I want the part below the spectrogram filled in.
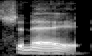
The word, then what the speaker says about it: Sinéad: I think it's pronounced Sinéad.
